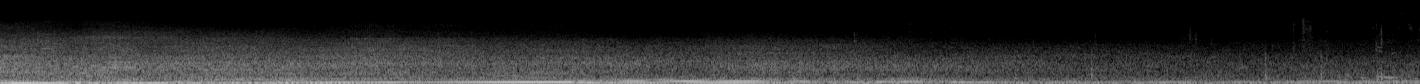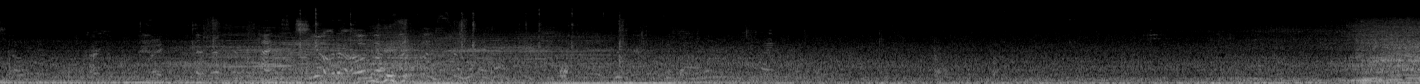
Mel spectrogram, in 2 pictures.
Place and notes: Berlin: Vermessungspunkt Friedelstraße / Maybachufer - Klangvermessung Kreuzkölln ::: 27.10.2010 ::: 14:57
Berlin, Germany, 27 October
